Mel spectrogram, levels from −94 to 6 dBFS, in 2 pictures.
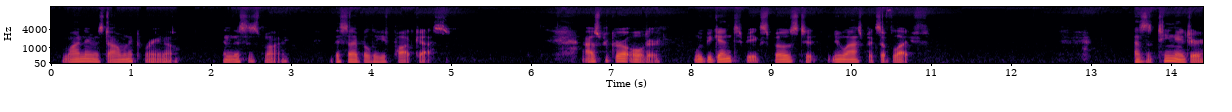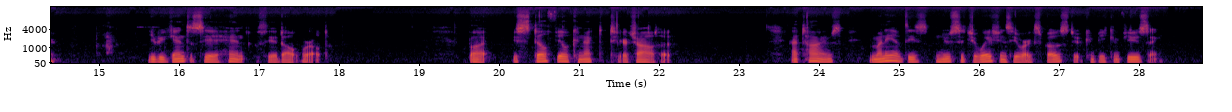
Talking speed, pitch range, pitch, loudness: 130 wpm, 100-115 Hz, 105 Hz, -40 LUFS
